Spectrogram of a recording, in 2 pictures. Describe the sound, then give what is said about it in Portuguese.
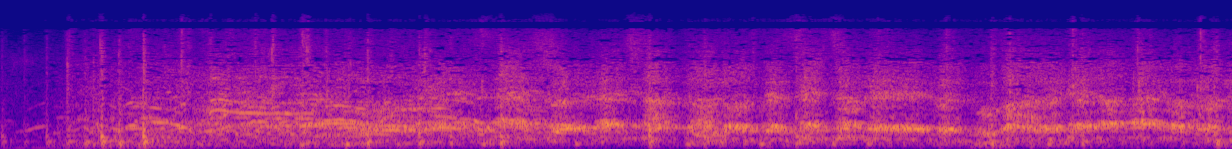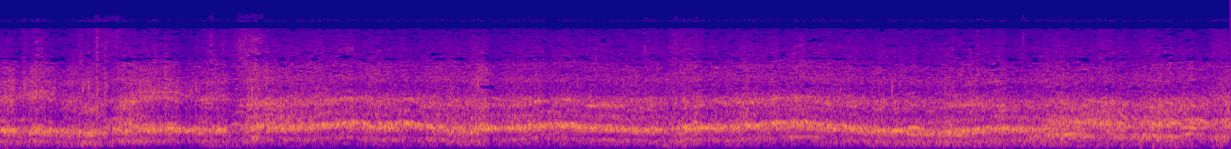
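A large crowd of Hamburger SV football supporters chants together in a loud, steady, sing-song wave of voices that rises and falls in pitch, sustained without a break for the whole stretch. “O programação das torcidas, então agora vai ouvir Hamburg e Schoenstatt.”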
